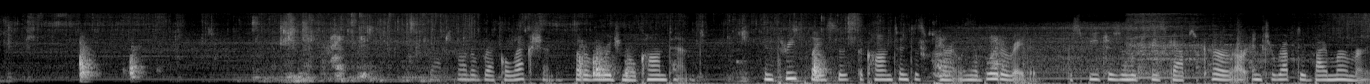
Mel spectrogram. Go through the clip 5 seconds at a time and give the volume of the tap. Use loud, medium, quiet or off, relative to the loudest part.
loud, loud, quiet.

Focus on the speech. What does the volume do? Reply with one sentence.
The volume of the speech stays about the same.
